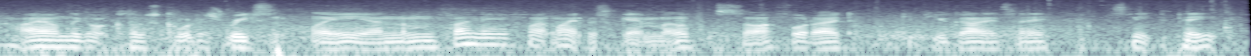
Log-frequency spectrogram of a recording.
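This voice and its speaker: Over noticeable background noise, a man talks at a fairly quick pace and fairly low pitch with lively intonation. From New Zealand. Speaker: gaming video creator. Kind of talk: gameplay commentary. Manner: hesitant, many fillers.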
